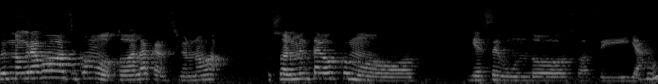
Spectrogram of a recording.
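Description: In a room with audible echo, a woman with a fairly high pitch and lively intonation talks at a fairly slow pace. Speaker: podcast co-host. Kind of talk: casual chat.

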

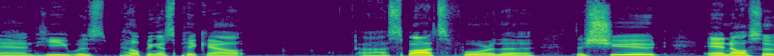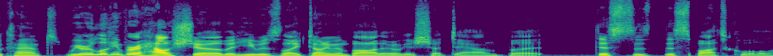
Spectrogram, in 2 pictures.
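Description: The recording is very clean, with a silent background. A man talks in an ordinary speaking voice at a fairly low pitch and moderate pace, with ordinary pitch variation. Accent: American. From Texas (Beaumont, near Louisiana border). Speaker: rock guitarist. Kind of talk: casual chat.

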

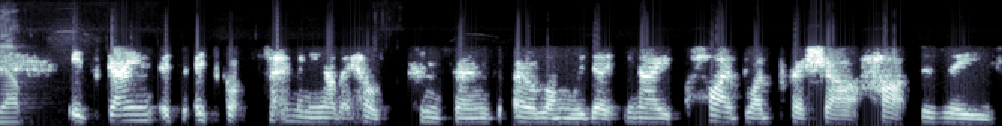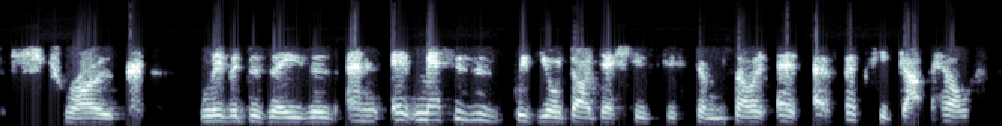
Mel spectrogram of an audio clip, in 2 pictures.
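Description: The speaker has an Australian accent, ordinary pitch variation and a moderate pace. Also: woman, very deep, low pitch for a woman. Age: 40s. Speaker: fitness and nutrition coach. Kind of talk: radio interview.

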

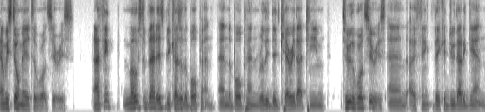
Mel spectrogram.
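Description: An ordinary speaking voice from a man with an American accent, fairly low in pitch, at a fairly quick pace with ordinary pitch variation, against a quiet background. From US South (Raleigh, North Carolina). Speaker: podcast co-host. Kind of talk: casual chat.

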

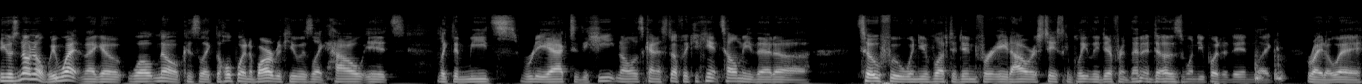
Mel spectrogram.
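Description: A very fast delivery in an East Coast American accent, with fairly even intonation over a quiet background. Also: man, medium pitch for a man. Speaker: podcast host. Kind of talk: casual chat.

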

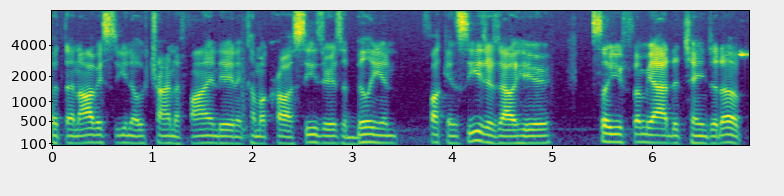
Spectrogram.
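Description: A man with an American accent talks at a very fast pace and a medium pitch. His intonation is monotone and flat, on a very clean recording with a silent background. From Chicago. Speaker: underground rapper and singer. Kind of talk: casual interview.

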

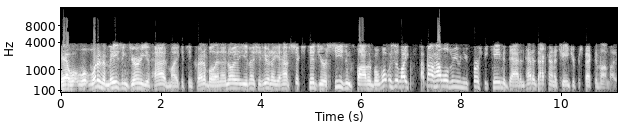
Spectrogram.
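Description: Talking at a very fast pace with hardly any pauses, a man shows lively intonation. His fairly high voice has big swings in loudness. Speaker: podcast host. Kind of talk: casual interview chat.

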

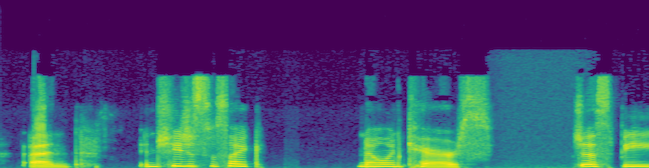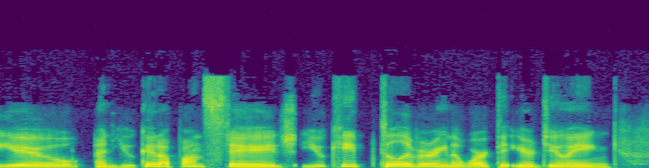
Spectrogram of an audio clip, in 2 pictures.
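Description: An American-accented woman speaks with ordinary pitch variation against a quiet background. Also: medium pitch for a woman, dry, close sound with no echo. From San Fernando Valley, California. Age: 40s. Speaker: bookshop director and arts organizer. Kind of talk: casual interview conversation.

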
